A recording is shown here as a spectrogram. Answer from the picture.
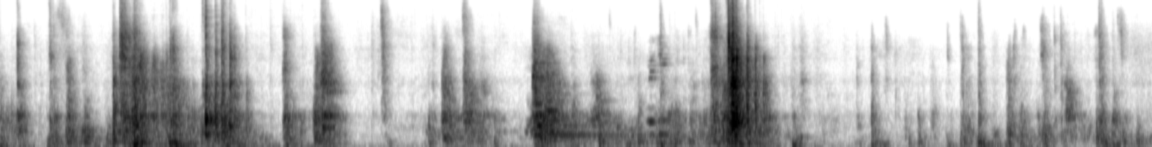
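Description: Table football play: the hard ball being struck by the plastic figures and knocking off the table's walls, with rods clacking as they are slid and spun. It is an irregular run of sharp knocks, the hardest strike about ten seconds in.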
